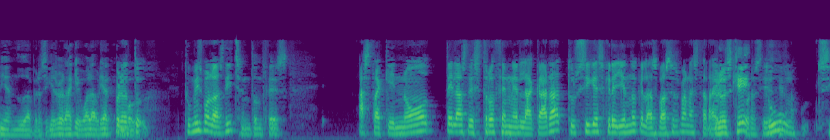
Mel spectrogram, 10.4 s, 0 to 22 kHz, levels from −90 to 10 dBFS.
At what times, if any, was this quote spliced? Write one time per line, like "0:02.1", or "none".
0:01.4
0:03.0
